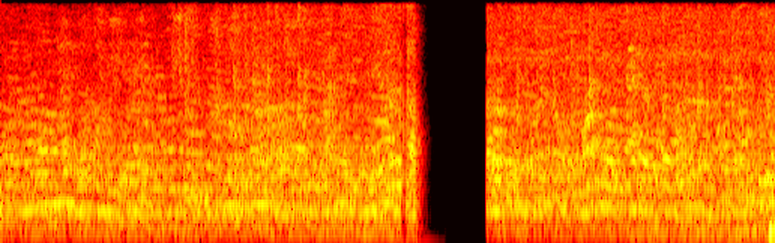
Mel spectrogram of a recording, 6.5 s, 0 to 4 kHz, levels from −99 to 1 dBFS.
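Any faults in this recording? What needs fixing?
Short concealed packet loss occurs three times in quick succession: at 3.28 s, then 3.33 to 3.35 s and 3.35 to 3.38 s. Each gap is about 10 ms, which fits single lost 10 ms packets. The receiver extended the preceding sound briefly to cover each hole before rejoining the real signal. The result is a small smear or flutter in the sound rather than a clean cut.

A long network dropout follows from 3.44 to 4.05 s, removing roughly 0.6 s of audio. The decoder first continues the last sound as a fading buzz or hiss, then gives way to about 0.47 s of silence before the signal resumes later in the stream, with the missing portion gone for good. This is likely a network stall that delivered no packets for that stretch. The signal above about 4 kHz is absent throughout, consistent with the narrowband G.711 call path.

To prevent both problems, stabilise the network route, add forward error correction or redundancy, and allow a deeper adaptive jitter buffer so that late or lost packets can be recovered before playout.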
